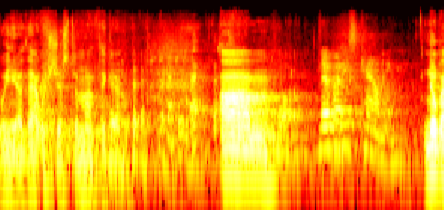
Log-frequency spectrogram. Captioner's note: laughter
